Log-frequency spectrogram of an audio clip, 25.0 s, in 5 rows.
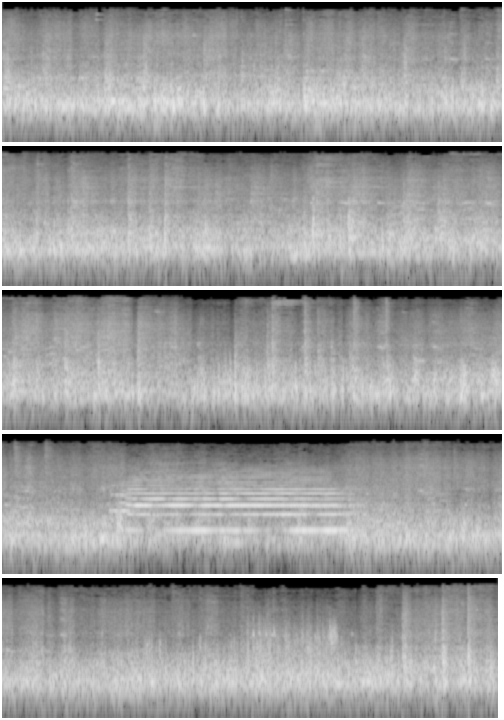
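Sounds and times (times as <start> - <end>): train rumble: 0.0 - 24.9
train wheels clickety-clack: 0.0 - 24.9
train horn: 16.0 - 18.9.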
